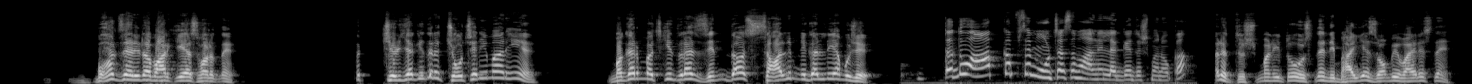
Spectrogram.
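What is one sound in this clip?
An elderly man speaks in a pleading, emotional voice nearby.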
